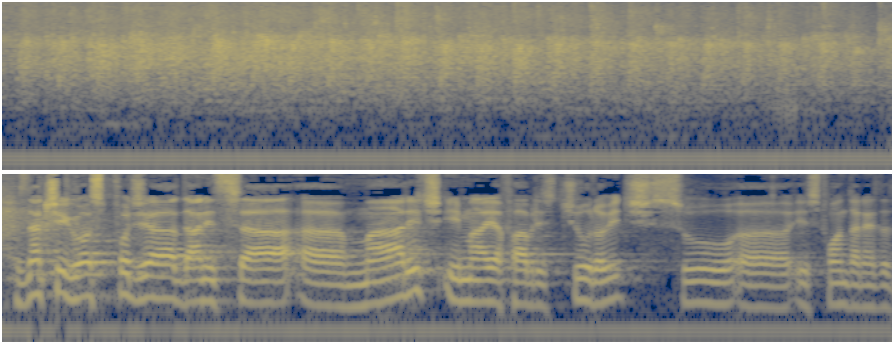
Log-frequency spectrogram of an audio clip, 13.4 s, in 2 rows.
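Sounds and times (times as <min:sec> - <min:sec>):
audience applause at a prize ceremony: 0:00.0 - 0:07.1
speech: 0:06.8 - 0:13.3.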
